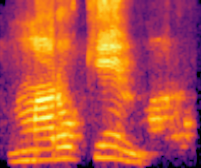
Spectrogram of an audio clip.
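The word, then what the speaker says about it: marocain: Discuss किया है कि इंग्लिश में जो सी फॉर कैट होती है उसमें अगर सेदिला ना हो तो फ्रेंच में प्रोनाउंसिएशन होगा लाइक क, क से कबूतर, ठीक है? सो pronunciation is here मारोकेन, मारोकेन सर, मारोकेन spelling,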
